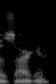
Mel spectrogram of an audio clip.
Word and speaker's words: Zarqa: welcome to the show zarga thanks a lot chris and have i got all the pronunciations of everything there right there's a lot of yes zarco rhymes with parka there you go all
